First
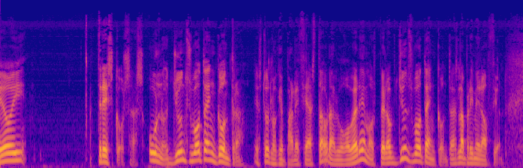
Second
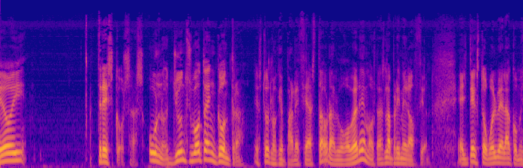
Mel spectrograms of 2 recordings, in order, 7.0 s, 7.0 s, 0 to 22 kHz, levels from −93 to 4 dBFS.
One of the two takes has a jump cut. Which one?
second; 1 cut; at 5.0 s

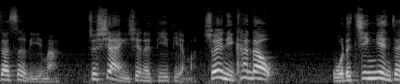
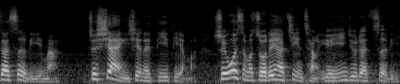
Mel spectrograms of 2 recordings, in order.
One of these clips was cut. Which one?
first; 1 cut; at 2.0 s

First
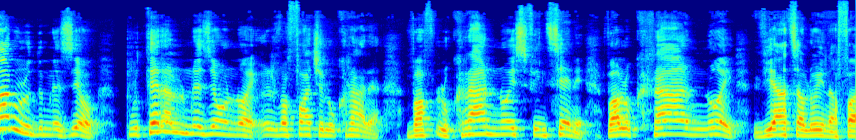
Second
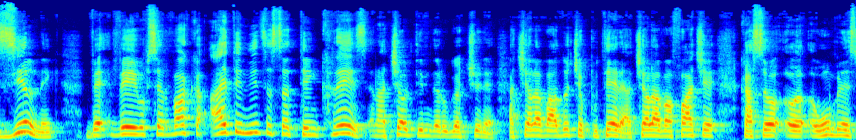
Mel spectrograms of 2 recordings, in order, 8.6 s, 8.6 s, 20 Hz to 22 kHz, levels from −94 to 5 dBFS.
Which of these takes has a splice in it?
second; 1 cut; at 5.1 s

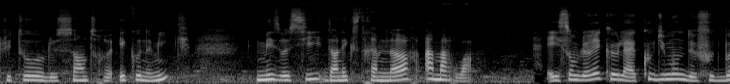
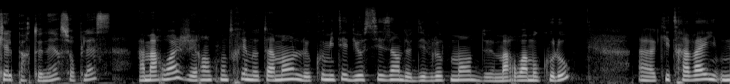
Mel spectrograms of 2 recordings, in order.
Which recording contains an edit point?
first; 1 cut; at 5.3 s

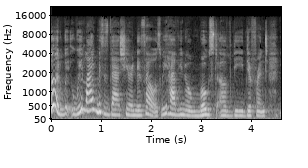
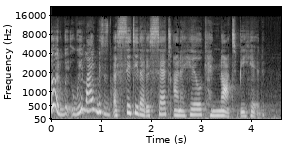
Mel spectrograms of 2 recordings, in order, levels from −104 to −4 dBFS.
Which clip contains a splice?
second; 1 cut; at 1.2 s

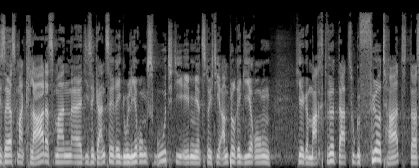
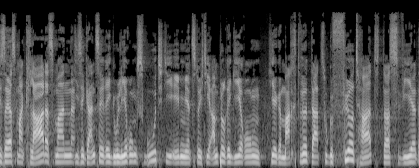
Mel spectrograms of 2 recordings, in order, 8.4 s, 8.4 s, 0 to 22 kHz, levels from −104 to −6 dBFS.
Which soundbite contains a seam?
second; 2 cuts; at 1.5 s, 5.3 s

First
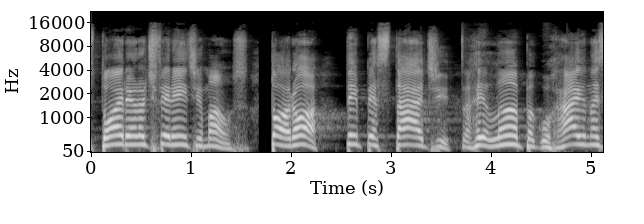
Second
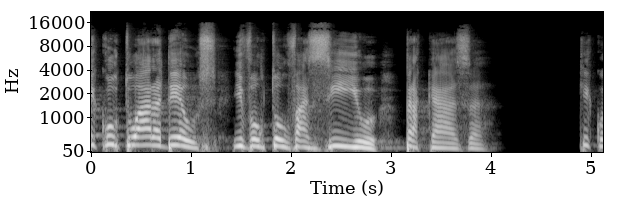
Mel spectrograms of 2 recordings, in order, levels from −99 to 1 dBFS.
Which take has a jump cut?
first; 2 cuts; at 1.7 s, 3.7 s

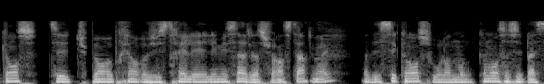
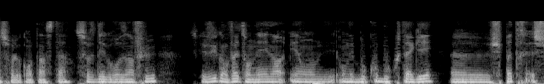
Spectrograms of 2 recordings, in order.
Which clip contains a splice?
second; 1 cut; at 4.4 s

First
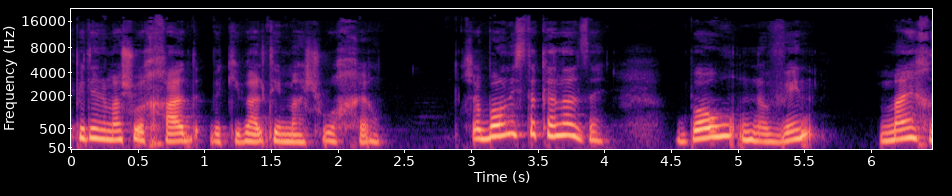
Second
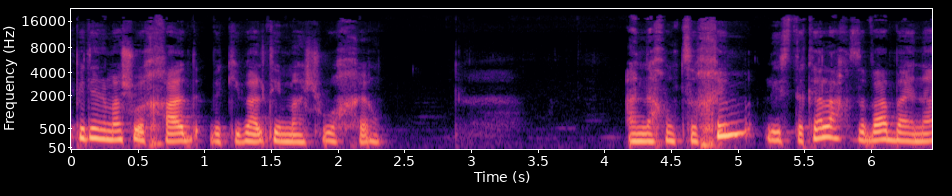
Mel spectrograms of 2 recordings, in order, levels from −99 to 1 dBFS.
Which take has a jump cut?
first; 1 cut; at 2.9 s

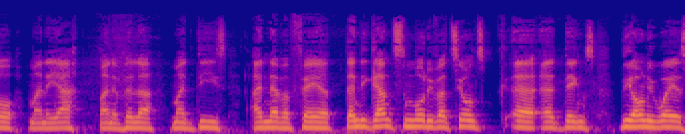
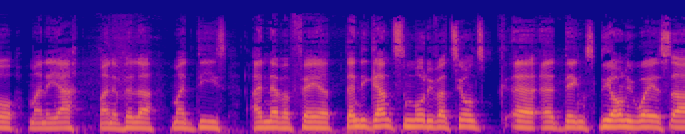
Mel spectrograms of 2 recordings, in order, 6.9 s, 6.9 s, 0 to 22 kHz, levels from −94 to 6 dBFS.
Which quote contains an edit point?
second; 1 cut; at 5.9 s

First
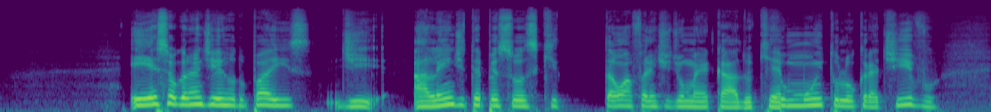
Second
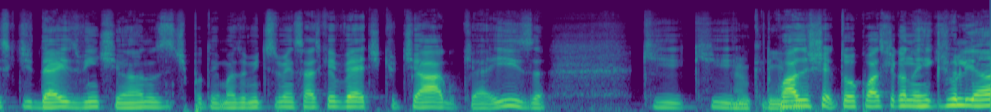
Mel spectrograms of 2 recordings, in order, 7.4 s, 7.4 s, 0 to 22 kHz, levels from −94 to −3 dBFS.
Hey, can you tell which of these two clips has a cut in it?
first; 2 cuts; at 2.4 s, 5.9 s

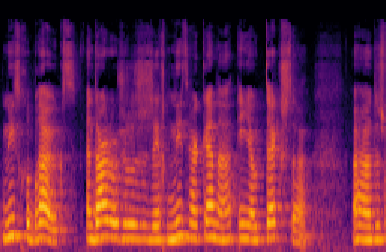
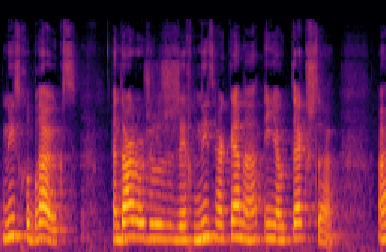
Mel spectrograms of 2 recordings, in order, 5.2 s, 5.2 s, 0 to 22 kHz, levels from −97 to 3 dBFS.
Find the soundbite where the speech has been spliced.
first; 1 cut; at 1.1 s

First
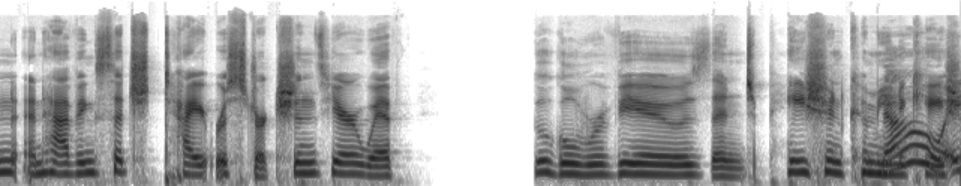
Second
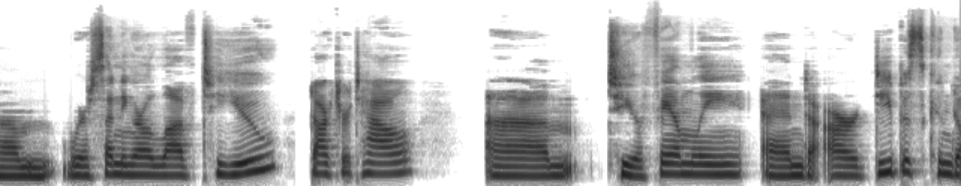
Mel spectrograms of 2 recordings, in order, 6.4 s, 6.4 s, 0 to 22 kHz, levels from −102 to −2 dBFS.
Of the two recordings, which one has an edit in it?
second; 1 cut; at 2.0 s

